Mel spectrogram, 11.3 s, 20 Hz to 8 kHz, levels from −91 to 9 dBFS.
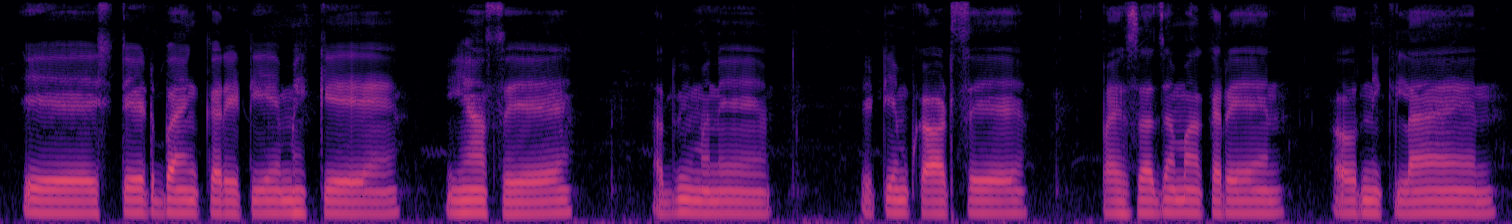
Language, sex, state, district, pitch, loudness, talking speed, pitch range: Chhattisgarhi, male, Chhattisgarh, Jashpur, 115 Hz, -36 LUFS, 125 wpm, 115-120 Hz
